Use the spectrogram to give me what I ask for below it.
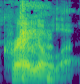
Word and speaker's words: Crayola: Easy. Crayola. I had to really try on that. Crayola. Yeah. It's like payola, but with a cray. It's Crayola. It's Crayola right.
